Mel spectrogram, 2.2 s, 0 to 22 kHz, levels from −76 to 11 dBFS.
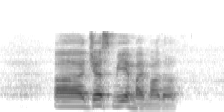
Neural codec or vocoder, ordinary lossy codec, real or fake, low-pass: none; none; real; 7.2 kHz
